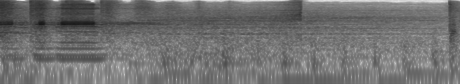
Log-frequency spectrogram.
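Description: A car horn gives one short toot about half a second long, then a low steady hum.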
